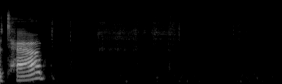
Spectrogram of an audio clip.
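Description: Paper rustles softly as hands handle it.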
